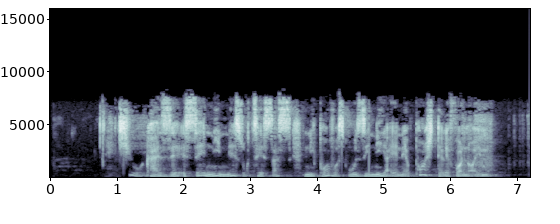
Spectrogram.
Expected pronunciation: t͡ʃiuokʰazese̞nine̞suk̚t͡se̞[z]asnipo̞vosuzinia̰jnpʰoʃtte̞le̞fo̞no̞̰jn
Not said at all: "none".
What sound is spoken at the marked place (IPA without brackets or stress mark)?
s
